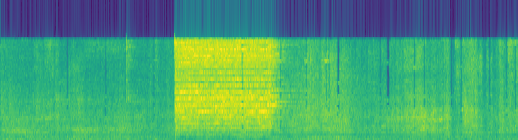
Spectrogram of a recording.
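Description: Freight train tank cars rolling past close by, with a steady rumble and clatter of wheels on rail. About two and a half seconds in, a loud high-pitched metallic wheel squeal breaks out and cuts off suddenly after about a second and a half.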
